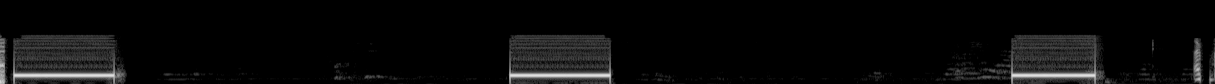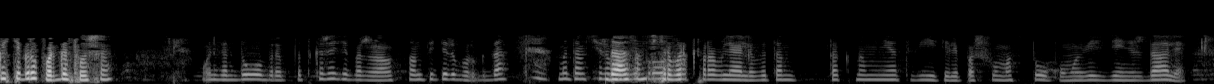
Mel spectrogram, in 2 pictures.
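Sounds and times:
telephone ringback tone while redialing: 0.1s - 1.2s, 5.1s - 6.2s, 10.2s - 11.0s
speech: 12.5s - 13.4s, 14.2s - 24.2s.

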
